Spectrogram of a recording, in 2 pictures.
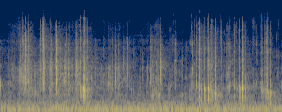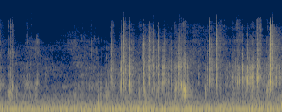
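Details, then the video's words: Clinton, a Cocker Spaniel, eats dog food indoors: rapid crunchy bites and crackling chews in irregular bursts over a low steady hum. "COCKER SPANIEL EATING DOG FOOD"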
